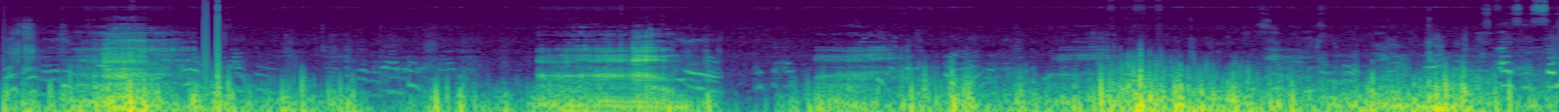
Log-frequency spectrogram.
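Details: Wild male lion in Namibia roaring, recorded on a game drive: deep, rumbling low bursts rise and fall over several seconds with short pauses between, plus voices talking in the background.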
